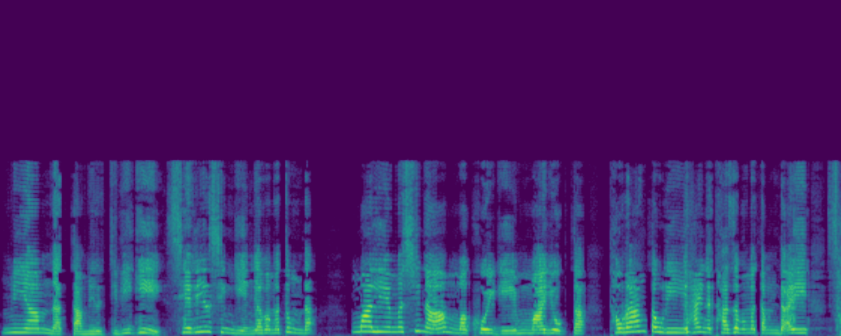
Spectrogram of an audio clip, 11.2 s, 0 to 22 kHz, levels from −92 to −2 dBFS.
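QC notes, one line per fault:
Throughout: HE-AAC compression. The treble sounds synthetic and gritty, and nothing reaches above 11.5 kHz. The damage is heavy, likely from HE-AAC at a very low bitrate, around 12 kbps. Upper bands are copied from lower ones, so harmonics misalign and s sounds turn lispy.
0.95–0.98 s and 7.61–7.65 s: pre-echo. A short hiss arrives just before each sharp attack, spreading 31 ms and 39 ms. The attacks fall late in a transform block. The codec spreads noise sized for the loud onset across the quiet moment before it, softening each attack.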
